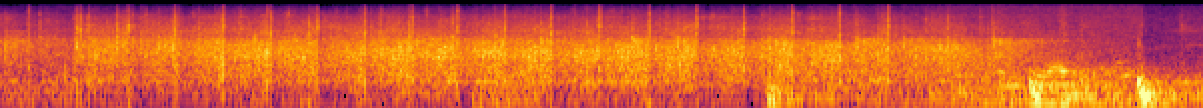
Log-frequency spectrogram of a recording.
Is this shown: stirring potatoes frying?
no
